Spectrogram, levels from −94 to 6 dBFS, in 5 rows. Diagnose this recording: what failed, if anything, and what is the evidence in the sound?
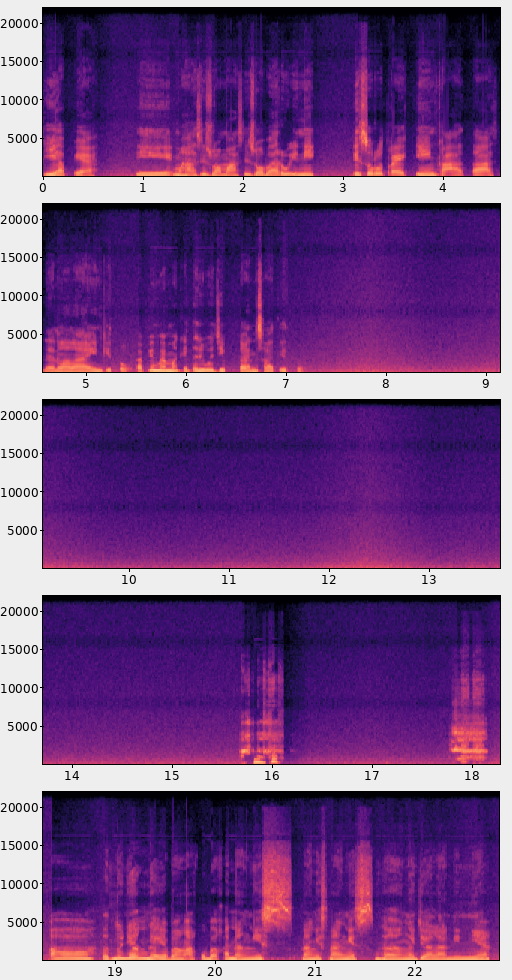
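Gain pumping throughout, likely a fast limiter in call processing fighting excessive input gain: the gain swings roughly 15 dB under speech.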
